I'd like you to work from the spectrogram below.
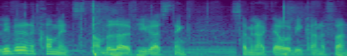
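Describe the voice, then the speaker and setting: Over clear background music, a man with a very deep, low pitch talks at a very fast pace. The sound is dry with no echo. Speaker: drone hobbyist vlogger. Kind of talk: casual vlog chat. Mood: happy, upbeat. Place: open country. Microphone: phone near.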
